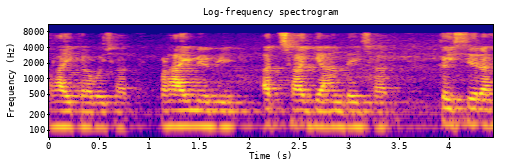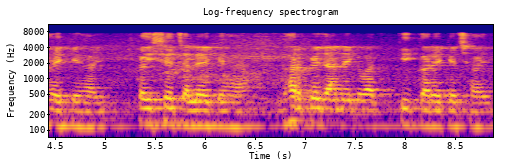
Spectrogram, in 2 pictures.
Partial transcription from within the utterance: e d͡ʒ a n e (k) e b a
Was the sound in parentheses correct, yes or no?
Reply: yes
